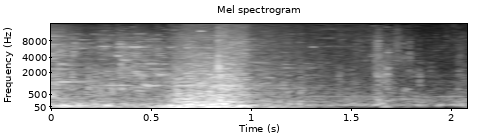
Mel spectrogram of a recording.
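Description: A heavy axe strikes with a crack.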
